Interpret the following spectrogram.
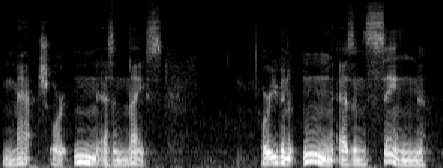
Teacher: Airflow is being stopped in your mouth, but the air is actually going through your nose to escape. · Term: nasals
